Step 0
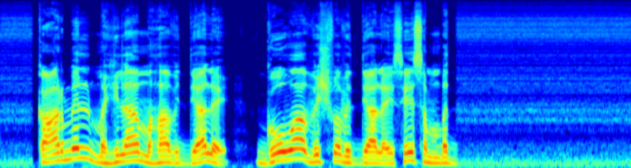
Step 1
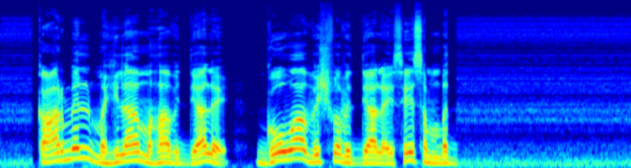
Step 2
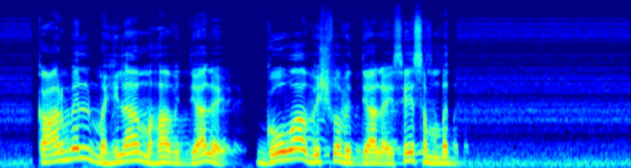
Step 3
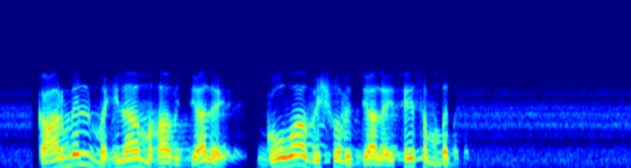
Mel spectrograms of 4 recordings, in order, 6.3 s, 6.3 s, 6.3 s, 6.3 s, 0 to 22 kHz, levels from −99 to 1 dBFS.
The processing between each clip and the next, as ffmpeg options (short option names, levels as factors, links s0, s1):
-af "highshelf=f=5800:g=-9.5,volume=0.668"
-af "aecho=1:1:106|212:0.075|0.0225,volume=0.596"
-af "highpass=f=310:t=q:w=0.5412,highpass=f=310:t=q:w=1.307,lowpass=f=2200:t=q:w=0.5176,lowpass=f=2200:t=q:w=0.7071,lowpass=f=2200:t=q:w=1.932,afreqshift=-140"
